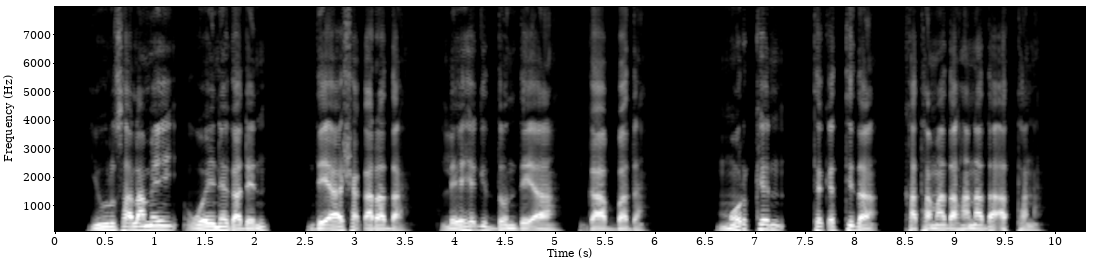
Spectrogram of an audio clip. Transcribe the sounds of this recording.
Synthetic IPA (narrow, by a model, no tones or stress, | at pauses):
jɛɾʊs̬ɐlɐmɛjwɔjnɛɡɐd̪ɛn | d̪ɛʔaːʃɐkʼɐɾɐd̪ɐ̰ | le̞ːhɛɡɪd̪ːɔnd̪ɛʔaːɡaːbːɐd̪ɐ̰ | mɔɾkːɛn | t̪ɛkʼɛt̪ːɪd̪ɐ | kɐt̪ɐmɐd̪ɐɦɐnɐd̪ɐʔɐ̰t̪ːɐnɐ̰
